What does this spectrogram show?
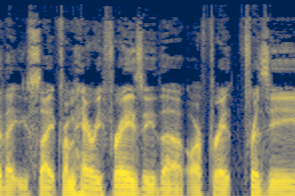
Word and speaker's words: Frazee: And there's this great letter that you cite from Harry Frazee, Frazee. How do you pronounce his name? Frazee, yeah.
